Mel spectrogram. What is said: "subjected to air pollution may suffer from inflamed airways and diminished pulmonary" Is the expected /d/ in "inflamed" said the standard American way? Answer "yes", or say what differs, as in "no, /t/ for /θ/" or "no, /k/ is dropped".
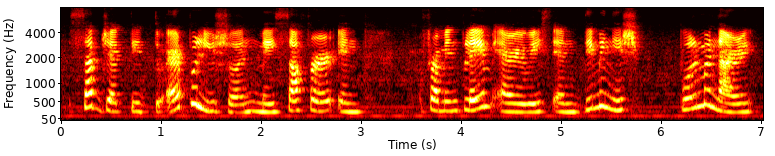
no, /d/ is dropped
